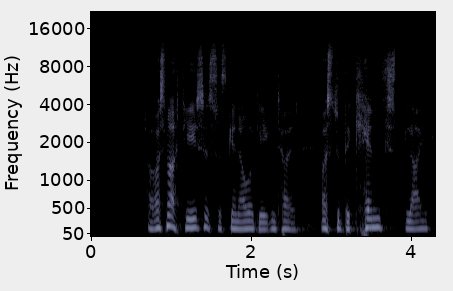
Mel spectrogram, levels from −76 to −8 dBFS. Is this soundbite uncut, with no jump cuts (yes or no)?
yes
